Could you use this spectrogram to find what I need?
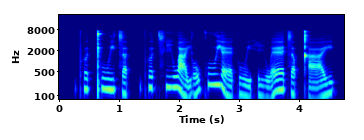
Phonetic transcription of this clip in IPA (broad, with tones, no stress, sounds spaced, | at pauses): pʰ ɵ˧ t̚ kʰ uː˧ j t͡s ɐ˨ t̚ | pʰ ɵ˥ t̚ t͡sʰ iː˥ w aː˨˩ j o˨˥ w kʰ uː˥ j ɛː˨˩ k uː˨˩ j h iː˨˩ w ɛː˥ t͡s ɐ˧ p̚ kʰ aː˨˥ j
